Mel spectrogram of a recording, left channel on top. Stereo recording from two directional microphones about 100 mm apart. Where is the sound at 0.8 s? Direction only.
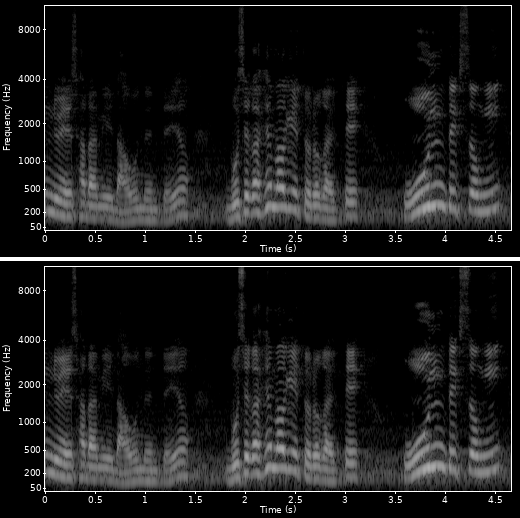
30° right (ahead or behind).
